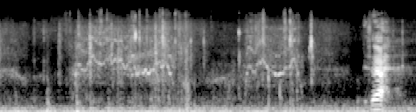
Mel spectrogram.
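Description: A boat's engine idling with a steady low hum, under faint voices. A man speaks one short word near the end.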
